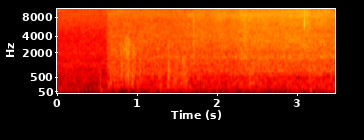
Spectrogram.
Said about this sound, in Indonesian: musim angin kencang disertai gelombang tinggi terjadi di perairan Pantai Puger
